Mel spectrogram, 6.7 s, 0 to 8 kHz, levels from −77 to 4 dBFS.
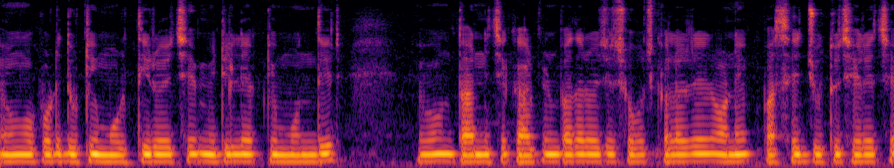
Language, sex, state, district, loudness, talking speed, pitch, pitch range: Bengali, male, West Bengal, Malda, -15 LUFS, 195 wpm, 125 Hz, 120-125 Hz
